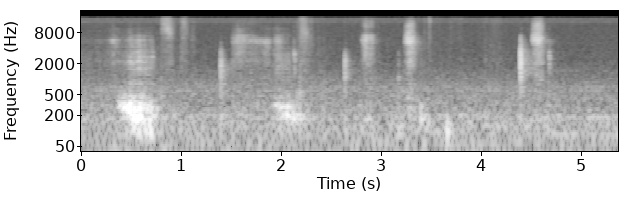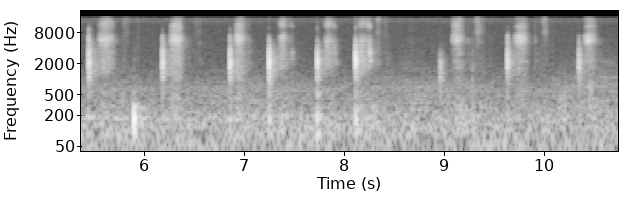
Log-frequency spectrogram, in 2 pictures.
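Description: A hand writes with white chalk on a large, dark, solid flat blackboard. About twenty short, bright, scratchy chalk strokes and taps come through, with a couple of soft, lower rubbing sounds near the start, in a quiet space.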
